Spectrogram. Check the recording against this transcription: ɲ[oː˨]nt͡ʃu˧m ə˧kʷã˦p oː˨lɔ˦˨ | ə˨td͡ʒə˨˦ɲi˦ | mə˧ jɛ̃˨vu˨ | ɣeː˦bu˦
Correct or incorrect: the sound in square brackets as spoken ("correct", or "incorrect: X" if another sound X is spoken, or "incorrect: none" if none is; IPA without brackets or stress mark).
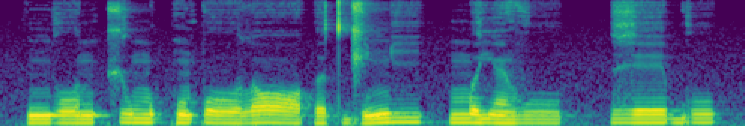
correct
